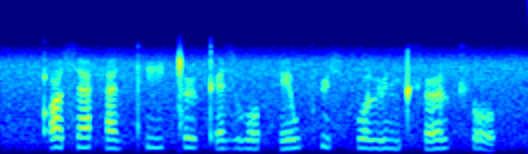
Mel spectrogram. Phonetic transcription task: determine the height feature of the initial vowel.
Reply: high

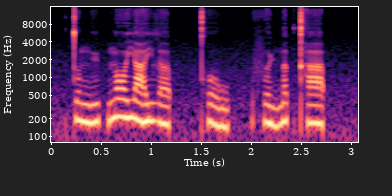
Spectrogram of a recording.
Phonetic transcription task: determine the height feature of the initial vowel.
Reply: high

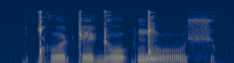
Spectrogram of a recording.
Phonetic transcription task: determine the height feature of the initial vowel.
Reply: high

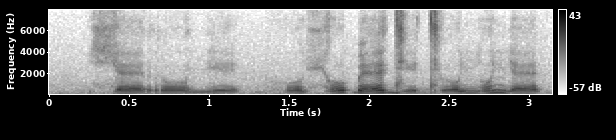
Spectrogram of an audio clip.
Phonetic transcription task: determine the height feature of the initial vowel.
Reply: mid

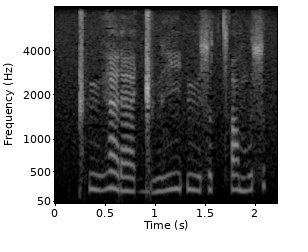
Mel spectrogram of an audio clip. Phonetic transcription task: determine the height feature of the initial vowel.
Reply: high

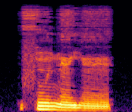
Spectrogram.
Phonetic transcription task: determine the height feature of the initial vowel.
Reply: high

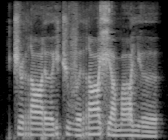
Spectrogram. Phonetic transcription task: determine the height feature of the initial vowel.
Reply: mid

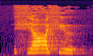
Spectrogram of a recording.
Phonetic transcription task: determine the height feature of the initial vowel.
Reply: low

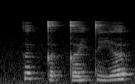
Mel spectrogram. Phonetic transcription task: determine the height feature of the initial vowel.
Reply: mid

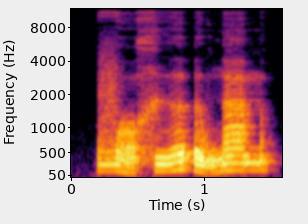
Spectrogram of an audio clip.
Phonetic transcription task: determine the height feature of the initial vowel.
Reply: mid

